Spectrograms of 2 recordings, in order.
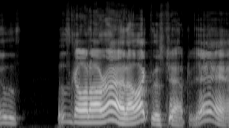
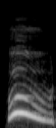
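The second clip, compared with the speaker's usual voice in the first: high, loud whooshing woo; a quick rising whoosh of change; 8 dB louder than usual. Shown as a demonstration. Showing how she changed instantly, high whoosh. Mimics sudden transformation.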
